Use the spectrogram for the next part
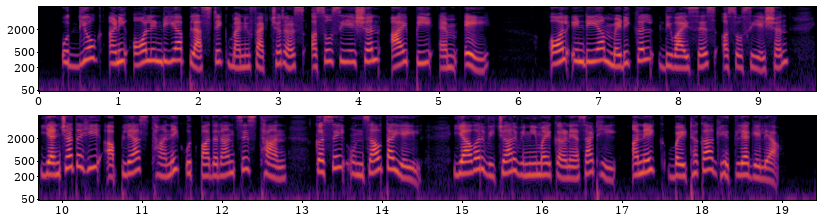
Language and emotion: Marathi, neutral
